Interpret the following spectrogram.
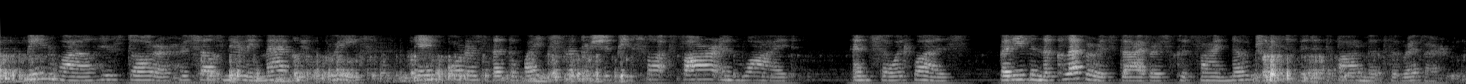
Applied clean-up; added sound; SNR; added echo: none; Sink (filling or washing); 2 dB; reverberation time 0.2 s.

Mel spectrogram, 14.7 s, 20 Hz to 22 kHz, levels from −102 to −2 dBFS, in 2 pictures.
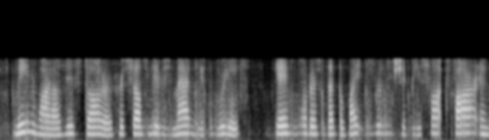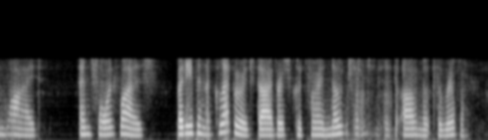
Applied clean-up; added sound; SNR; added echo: neural separator model SepFormer WHAMR!.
